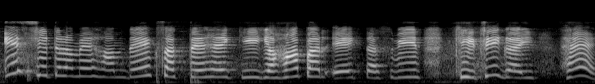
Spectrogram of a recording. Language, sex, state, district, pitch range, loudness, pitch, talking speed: Hindi, female, Madhya Pradesh, Dhar, 325-385 Hz, -13 LUFS, 345 Hz, 150 wpm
